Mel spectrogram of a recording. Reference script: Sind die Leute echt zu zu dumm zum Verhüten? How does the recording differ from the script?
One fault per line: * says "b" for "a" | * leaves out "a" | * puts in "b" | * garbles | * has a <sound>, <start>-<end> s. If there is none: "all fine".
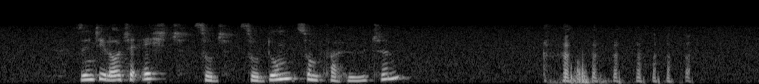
* has a laugh, 5.4-7.0 s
